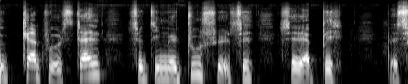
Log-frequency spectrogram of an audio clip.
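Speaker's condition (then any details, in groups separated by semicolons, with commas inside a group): Cerebral palsy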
